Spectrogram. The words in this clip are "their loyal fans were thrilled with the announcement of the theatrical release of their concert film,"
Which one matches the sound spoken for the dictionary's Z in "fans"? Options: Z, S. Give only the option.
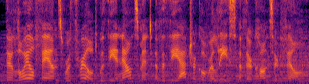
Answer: Z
